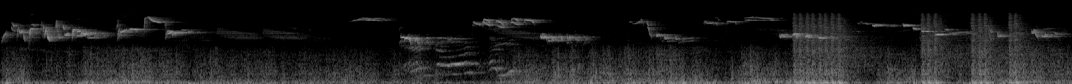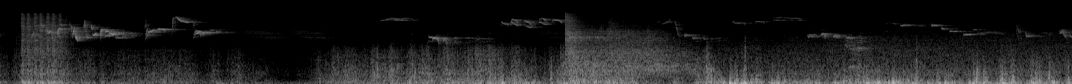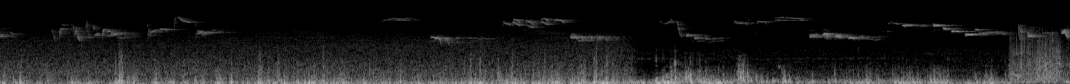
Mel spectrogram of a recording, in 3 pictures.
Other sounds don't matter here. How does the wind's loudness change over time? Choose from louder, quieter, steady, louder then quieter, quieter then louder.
louder.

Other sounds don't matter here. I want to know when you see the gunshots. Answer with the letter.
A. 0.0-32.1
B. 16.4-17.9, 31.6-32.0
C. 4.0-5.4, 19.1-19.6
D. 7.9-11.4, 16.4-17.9
D.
